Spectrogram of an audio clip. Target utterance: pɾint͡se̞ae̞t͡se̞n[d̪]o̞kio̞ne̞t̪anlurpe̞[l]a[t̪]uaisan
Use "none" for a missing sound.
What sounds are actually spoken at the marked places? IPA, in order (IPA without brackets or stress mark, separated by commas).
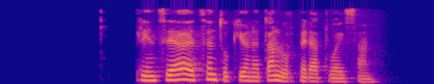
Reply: t̪, ɾ, t̪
